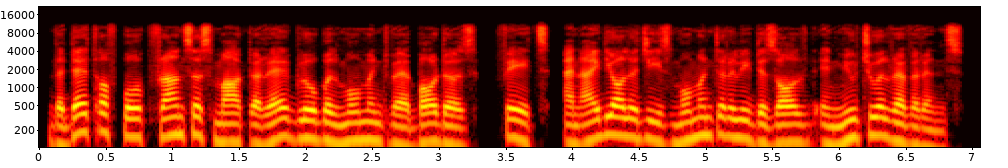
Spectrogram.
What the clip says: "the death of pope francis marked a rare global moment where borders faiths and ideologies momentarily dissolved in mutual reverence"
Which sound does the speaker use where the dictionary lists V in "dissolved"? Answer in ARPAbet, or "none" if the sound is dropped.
V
